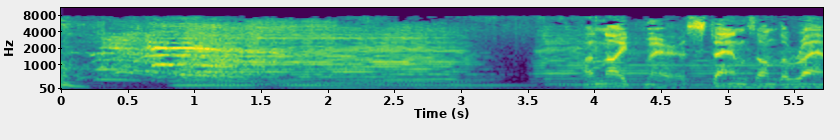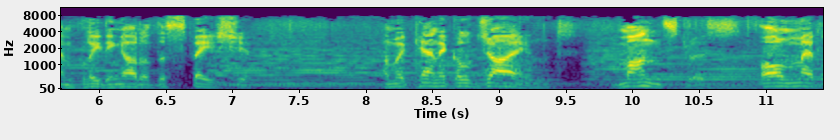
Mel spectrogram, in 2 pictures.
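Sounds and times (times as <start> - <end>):
crowd roaring and shouting in alarm: 0.0 - 2.6
speech: 4.0 - 7.5, 8.1 - 11.4.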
